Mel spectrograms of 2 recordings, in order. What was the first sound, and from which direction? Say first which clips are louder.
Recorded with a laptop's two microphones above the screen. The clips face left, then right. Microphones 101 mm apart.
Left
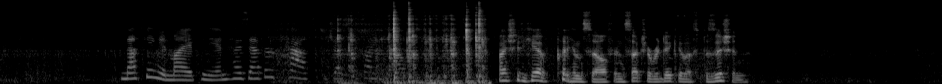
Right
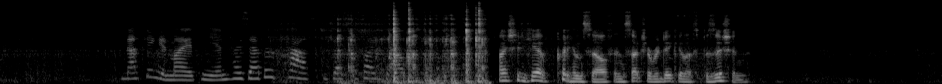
A woman speaking: left 4 dB; 40° left (ahead or behind).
